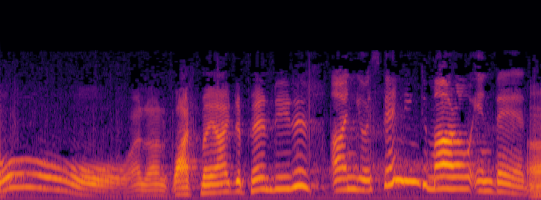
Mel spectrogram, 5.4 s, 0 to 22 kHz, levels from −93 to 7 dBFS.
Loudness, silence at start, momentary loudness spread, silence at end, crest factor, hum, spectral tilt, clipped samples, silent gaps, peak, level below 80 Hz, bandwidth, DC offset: -23 LUFS; 0 s; 9 LU; 0 s; 18 dB; none; -7.5 dB/octave; under 0.1%; none; -4 dBFS; -56 dBFS; 7.6 kHz; under 0.1%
